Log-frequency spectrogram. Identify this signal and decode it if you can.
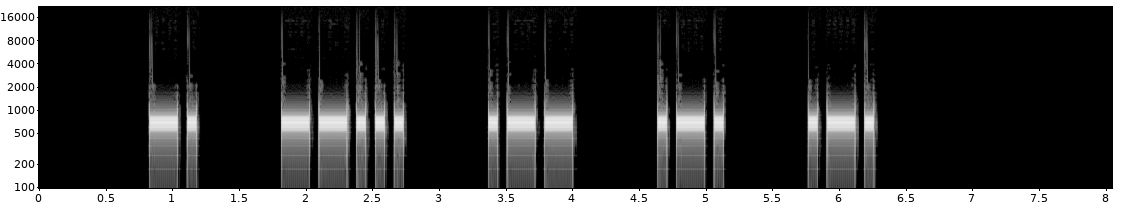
Morse code, heard as a keyed tone, about 17 wpm, spaced as for 10 wpm, 700 Hz. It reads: N7WRR
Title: USA Call Signs - 5 Characters - 3x Character Spacing - 17wpm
